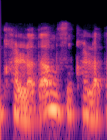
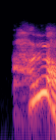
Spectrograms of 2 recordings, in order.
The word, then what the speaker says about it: color: 색깔 할 때 뭐 무슨 컬러다 하는데요. 네, 이 단어입니다. 그래서 칼라 뭐 상관없어요.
